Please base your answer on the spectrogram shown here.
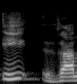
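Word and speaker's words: إِذَا: ইরাজা একসাথে নাসরুল্লাহি ওয়াল ফাত দেখেন হামজা জের ই জাল আলিফ জবরে জা এক আলিফ টান জবরে বামে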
